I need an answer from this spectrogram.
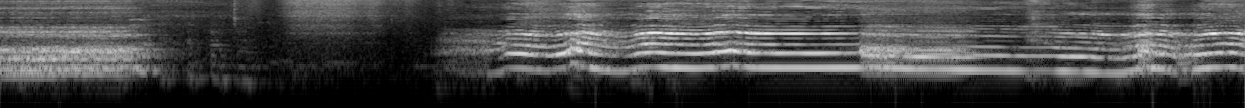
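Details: Pet Bullmastiff bitch howling to greet her owner, a short rough burst, silence, then long wobbling howls with stacked harmonics, pitch swelling and dipping in waves, ending on a rising inflection.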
